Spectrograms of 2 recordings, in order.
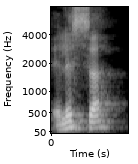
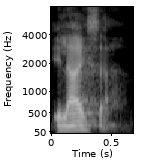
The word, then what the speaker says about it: ELISA: I was calling it Elysa and it's Elisa from what I've heard.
